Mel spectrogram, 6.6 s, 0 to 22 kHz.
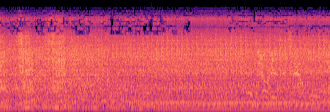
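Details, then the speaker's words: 1961 Buick LeSabre estate wagon, 364 Nailhead V8 first run in about three decades, had bad compression, carburetor float not sticking: deep steady V8 burble at idle with no stumbling or misses; normal idle. "That float wasn't sticking. That sounds pretty legit."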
